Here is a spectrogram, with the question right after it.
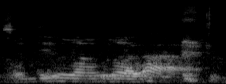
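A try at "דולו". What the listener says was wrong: Not a vav. Do la lu. We had the wrong vowel. dagesh in it, or is there a dagesh in that?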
